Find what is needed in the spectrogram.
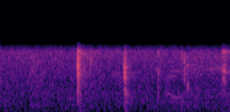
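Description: Near silence: quiet room tone broken by two faint sharp clicks about half a second apart, a little under a second in.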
